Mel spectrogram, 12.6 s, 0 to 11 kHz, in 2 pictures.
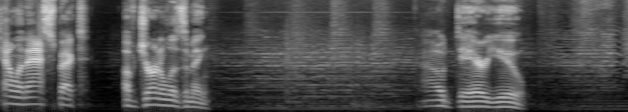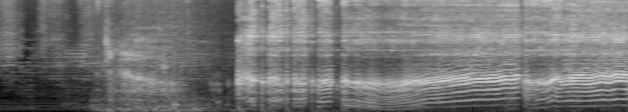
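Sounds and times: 
speech: 0:00.0 - 0:02.2, 0:04.2 - 0:05.3
man vocally imitating a two-stroke chainsaw engine: 0:08.6 - 0:12.5.

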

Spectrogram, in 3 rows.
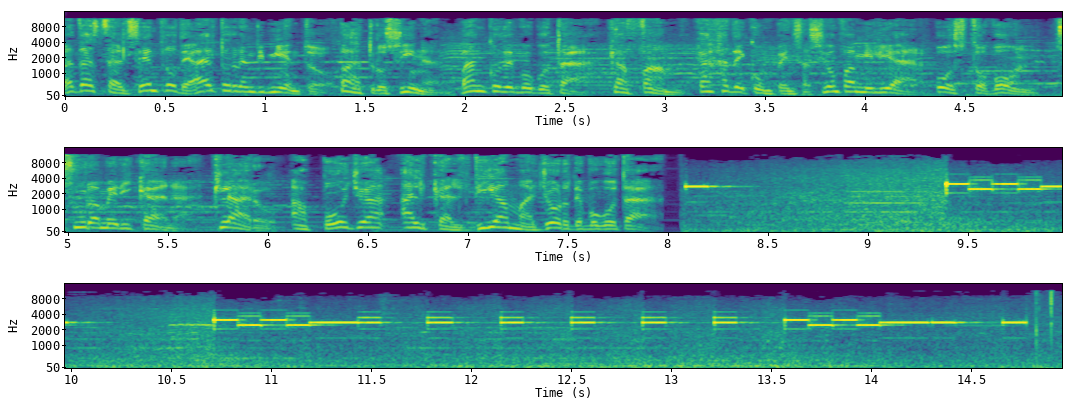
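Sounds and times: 
speech: 0:00.0 - 0:08.1
mobile phone ringtone playing an electronic melody: 0:09.4 - 0:14.8.

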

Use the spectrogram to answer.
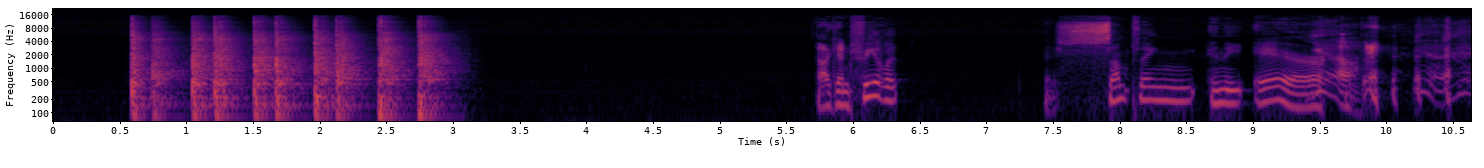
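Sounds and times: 
sharp knocks in a drum-like rhythm: 0:00.6 - 0:03.2
speech: 0:05.8 - 0:06.4, 0:07.4 - 0:10.6
laughter: 0:09.5 - 0:10.6.

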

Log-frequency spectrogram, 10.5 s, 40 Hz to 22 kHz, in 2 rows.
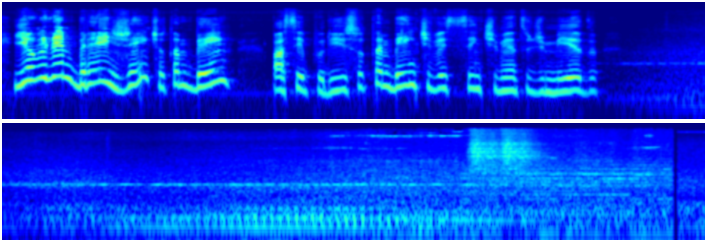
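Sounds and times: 
speech: 0:00.1 - 0:04.6
loud engine rumble from a bus or truck: 0:04.6 - 0:10.4
busy downtown street traffic in central Rio de Janeiro: 0:04.6 - 0:10.5
bus air brakes releasing with a sharp hiss: 0:05.8 - 0:10.3.

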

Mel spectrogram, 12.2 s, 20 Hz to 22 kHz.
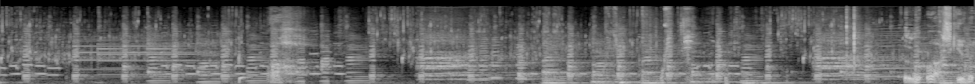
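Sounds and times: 
water pouring from a large jug: 0:00.0 - 0:12.1
speech: 0:11.5 - 0:12.1.

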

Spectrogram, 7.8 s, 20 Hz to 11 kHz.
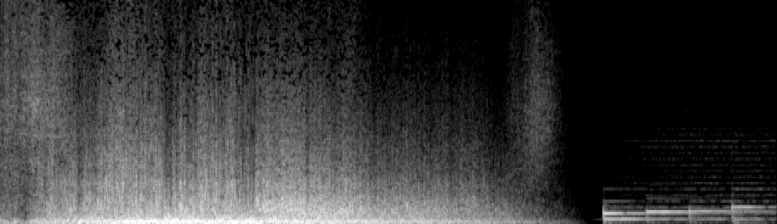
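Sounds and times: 
atomic bomb explosion with deep rumbling blast: 0:00.0 - 0:05.8
soft sustained musical tones: 0:06.0 - 0:07.7.

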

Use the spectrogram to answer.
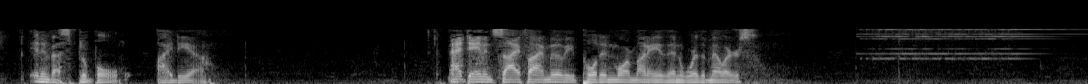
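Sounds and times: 
speech: 0:00.3 - 0:02.2, 0:04.5 - 0:07.6
telephone ringing with a bright electronic tone: 0:08.6 - 0:10.8.

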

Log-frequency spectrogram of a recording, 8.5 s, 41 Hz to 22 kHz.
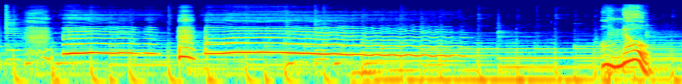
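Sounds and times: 
voice imitating a giant whale's mournful crying call: 0:00.7 - 0:06.0.

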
